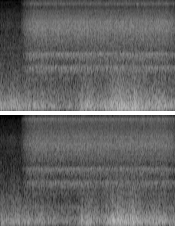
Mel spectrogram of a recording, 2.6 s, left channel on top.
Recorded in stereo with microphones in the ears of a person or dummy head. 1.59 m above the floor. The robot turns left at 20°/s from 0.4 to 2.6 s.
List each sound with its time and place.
Only background noise.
